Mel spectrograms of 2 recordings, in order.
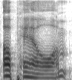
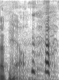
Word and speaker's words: Appel: Give me a I think it's Appel. We'll have to ask Conrad Appel. So, rhymes with lapel minus the L.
